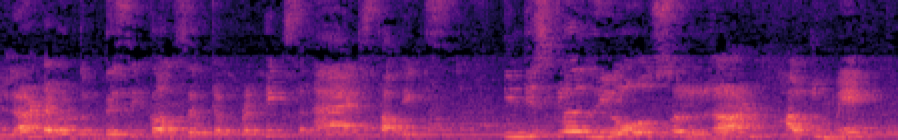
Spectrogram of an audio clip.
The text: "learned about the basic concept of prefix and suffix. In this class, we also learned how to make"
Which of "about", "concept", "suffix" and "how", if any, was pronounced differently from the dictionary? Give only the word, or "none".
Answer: suffix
